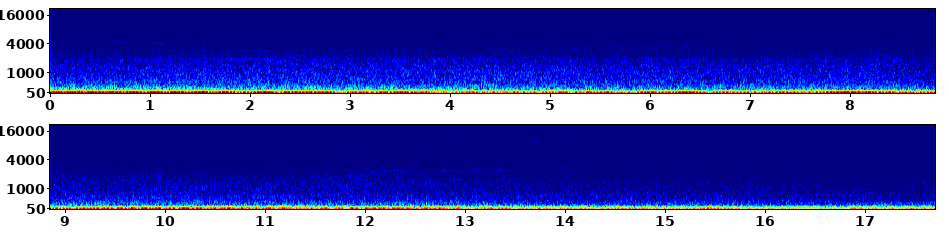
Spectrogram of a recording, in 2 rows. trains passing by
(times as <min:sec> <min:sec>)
0:09.9 0:17.7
